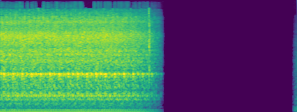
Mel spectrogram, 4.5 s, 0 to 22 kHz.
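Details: Before repair of a 2001 Isuzu Panther diesel with blow-by, heavy smoke and a rough piston noise; compression read 23 bar. Rough idle with a steady knock of about three or four a second over the rumble, then it cuts off. Worn pistons slapping, with blow-by and low compression.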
